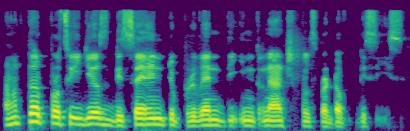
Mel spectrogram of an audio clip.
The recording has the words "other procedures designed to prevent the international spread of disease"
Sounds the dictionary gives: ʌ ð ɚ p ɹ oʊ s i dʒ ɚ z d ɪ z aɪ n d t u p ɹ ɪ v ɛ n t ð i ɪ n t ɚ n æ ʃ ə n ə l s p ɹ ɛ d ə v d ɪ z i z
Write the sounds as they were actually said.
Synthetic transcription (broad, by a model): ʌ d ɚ p ɹ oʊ s i dʒ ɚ s d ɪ s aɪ n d t u p ɹ ɪ v ɛ n t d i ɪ n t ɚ n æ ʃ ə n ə l s p ɹ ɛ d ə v d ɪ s i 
